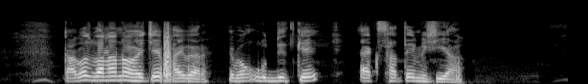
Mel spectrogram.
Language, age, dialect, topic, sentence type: Bengali, 18-24, Rajbangshi, agriculture, statement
